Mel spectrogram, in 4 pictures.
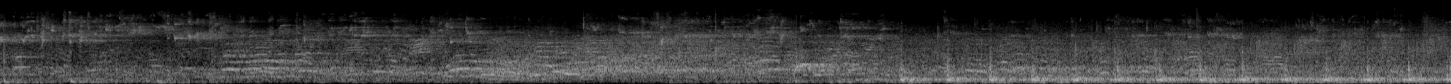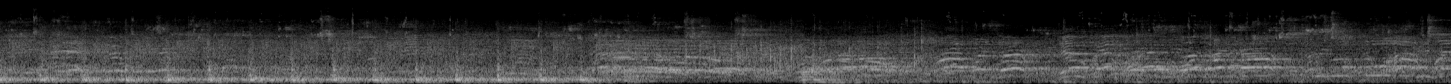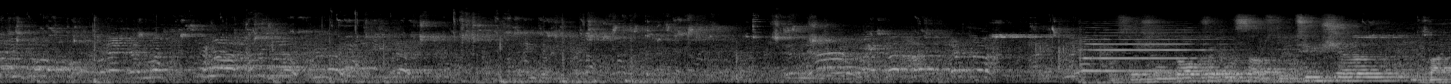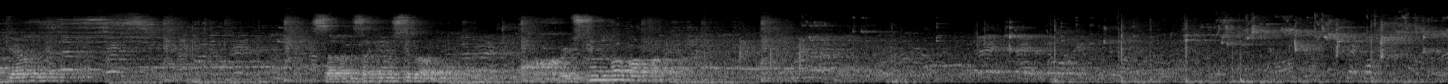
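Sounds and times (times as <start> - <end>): crowd voices: 0.0 - 58.0.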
